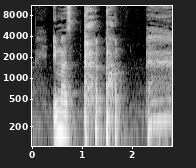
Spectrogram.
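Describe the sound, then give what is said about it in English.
A person coughs in a few harsh, hacking bursts in quick succession, with a short pause before a final, drawn-out rasping cough. “so I've been coughing recently a lot”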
